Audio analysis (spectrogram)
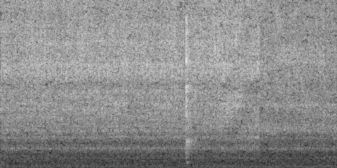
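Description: Prawn keema balls curry with turmeric and mixed spices sizzling in a pan while being stirred, a continuous close frying hiss with one brief utensil clink midway and no speech.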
